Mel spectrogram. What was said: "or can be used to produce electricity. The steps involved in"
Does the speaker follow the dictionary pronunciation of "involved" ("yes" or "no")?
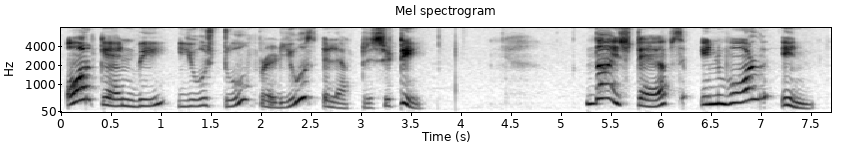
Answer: no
